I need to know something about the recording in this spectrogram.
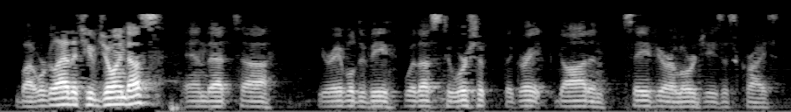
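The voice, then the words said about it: Voice roughened by a cold. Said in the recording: “excuse my voice. I don't have my best radio voice today with this cold”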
